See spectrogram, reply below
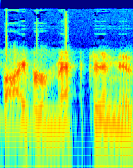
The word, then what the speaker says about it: ivermectin: A text uh, wondering about ivermectin. Is that how I say it correctly? I believe ivermectin is how it's pronounced.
